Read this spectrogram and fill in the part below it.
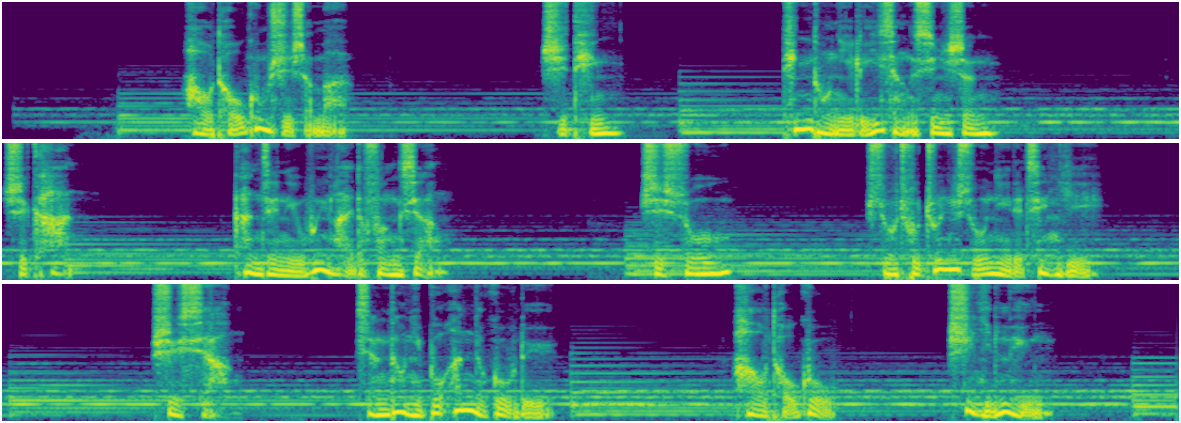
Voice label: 男 走心宣传 走心低沉; 中信建投; 时尚大气; 质感磁性

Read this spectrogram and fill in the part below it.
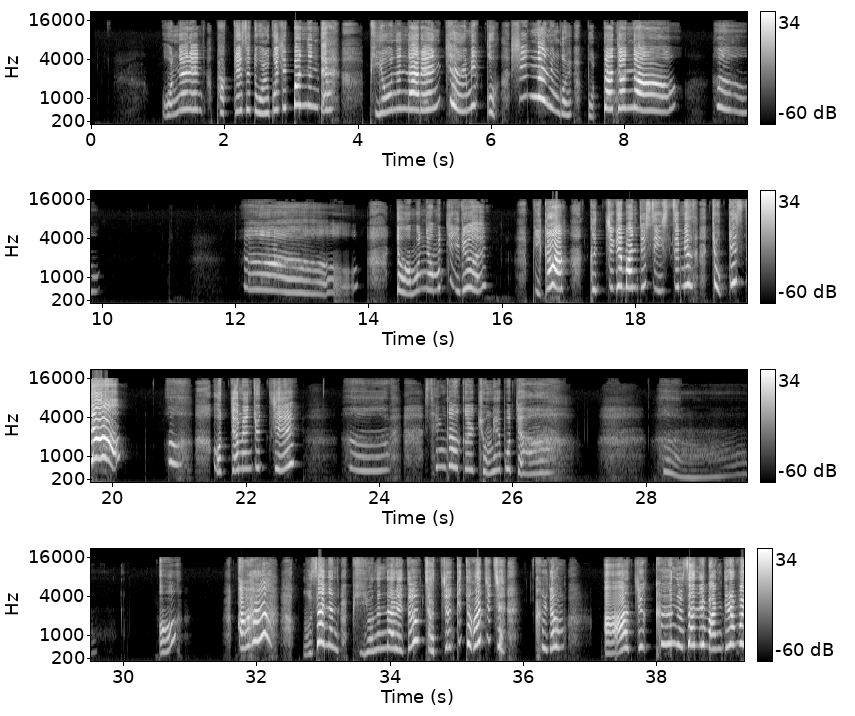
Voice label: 韩语女声 仿女童

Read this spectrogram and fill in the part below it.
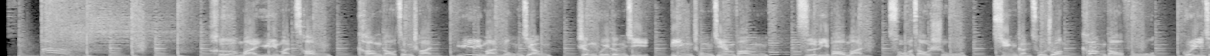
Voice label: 激情有力男; 激情力度; 禾满农业出品

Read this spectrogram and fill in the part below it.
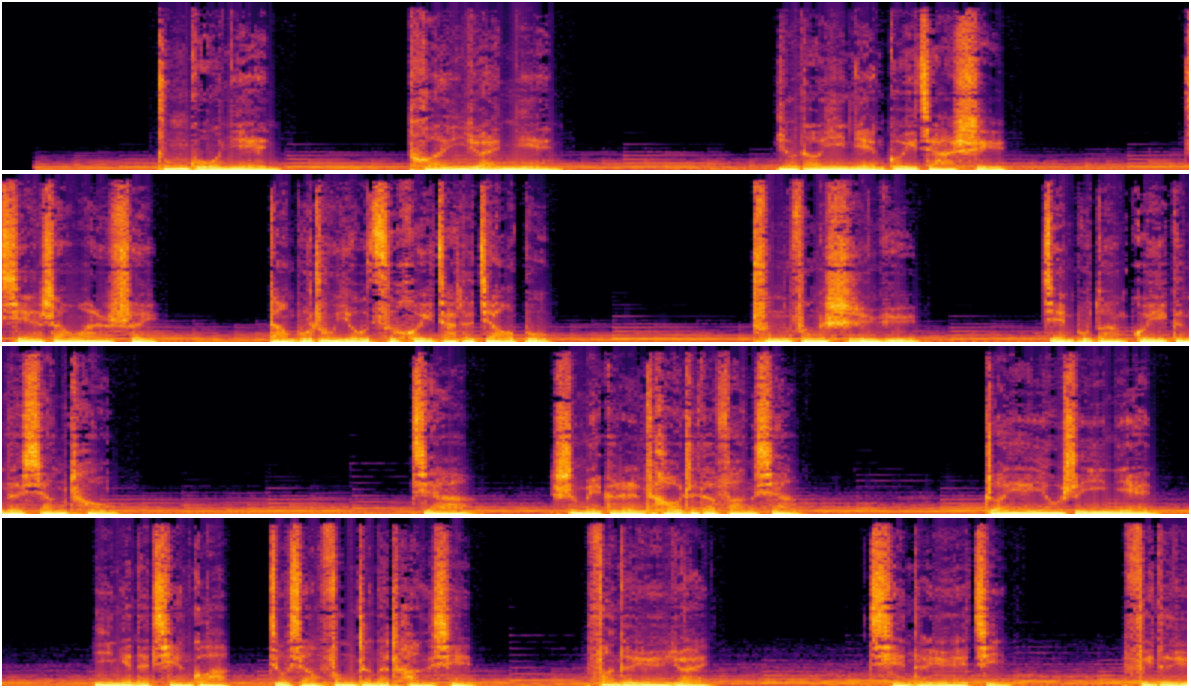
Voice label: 男, 宣传片, 磁性唯美; 男90-高端质感 质感磁性; 大连亿达

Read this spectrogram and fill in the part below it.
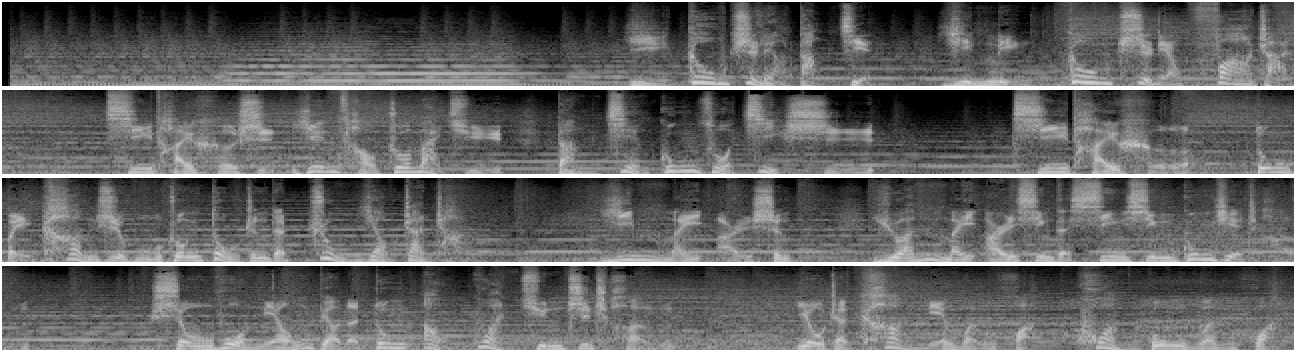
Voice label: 男 党建专题 烟草专卖局 大气沉稳; 年轻激情; 大气浑厚

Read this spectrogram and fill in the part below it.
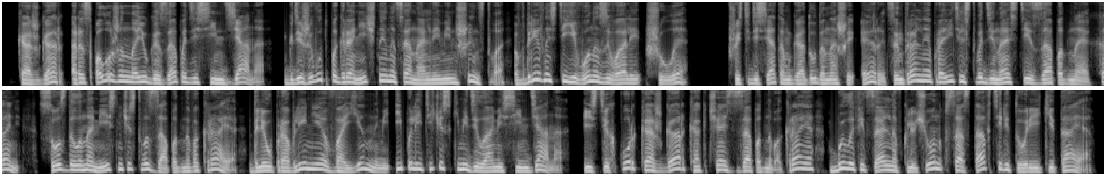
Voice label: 俄语男声

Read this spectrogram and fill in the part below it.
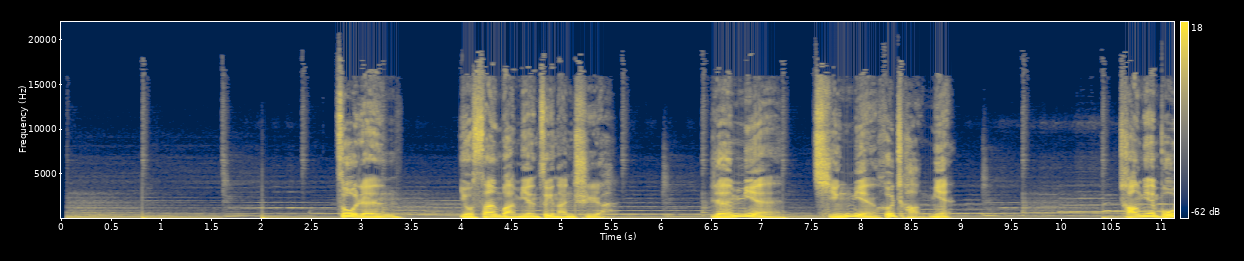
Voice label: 男 香港TVB腔, 年轻全能 素人自然

